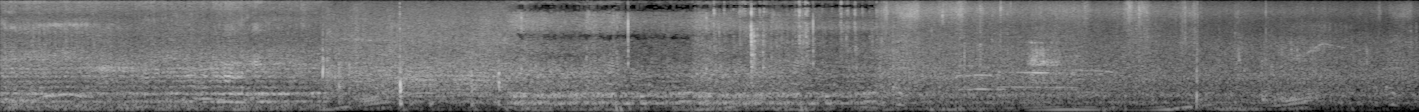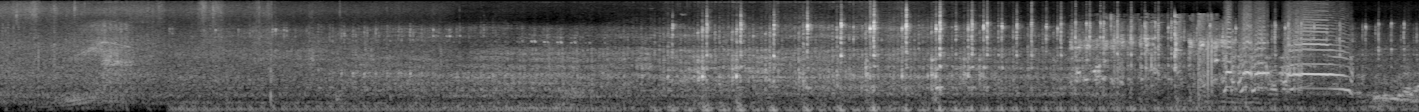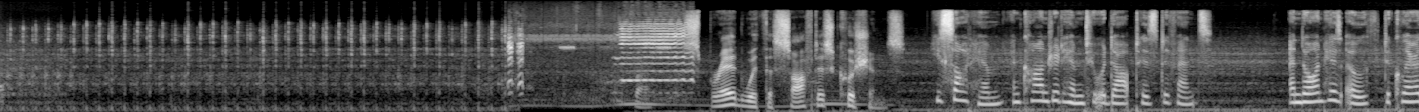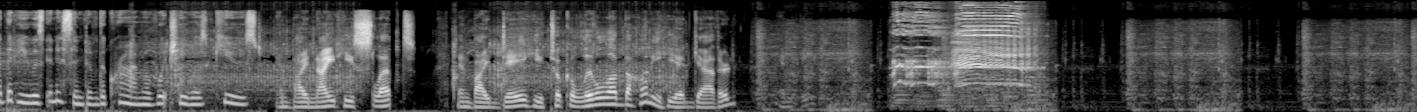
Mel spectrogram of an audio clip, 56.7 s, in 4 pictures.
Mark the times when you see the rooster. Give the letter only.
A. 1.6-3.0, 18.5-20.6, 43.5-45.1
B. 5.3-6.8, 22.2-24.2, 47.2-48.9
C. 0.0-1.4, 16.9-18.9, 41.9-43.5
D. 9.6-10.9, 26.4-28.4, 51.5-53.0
D.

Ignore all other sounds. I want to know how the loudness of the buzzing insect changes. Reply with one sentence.
The loudness of the buzzing insect goes down.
